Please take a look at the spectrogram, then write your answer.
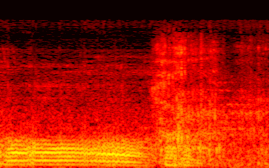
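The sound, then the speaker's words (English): A deep, rumbling, contented animal growl holds steady for about a second and a half, fairly loud, then trails off into a breathy, rasping exhale. No one speaks. “Growls contentedly.”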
